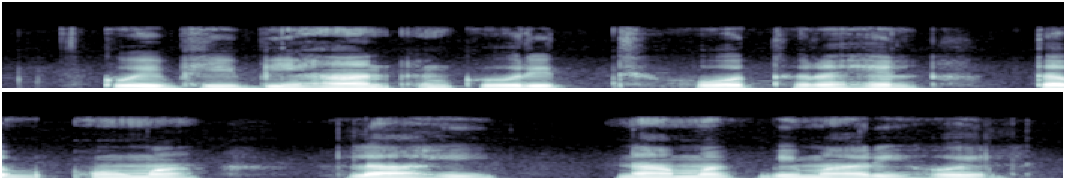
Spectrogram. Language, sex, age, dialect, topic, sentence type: Chhattisgarhi, male, 18-24, Northern/Bhandar, agriculture, question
